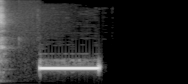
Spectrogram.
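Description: A single steady electronic beep, one mid-pitched tone lasting under a second, starting about half a second in: the cue tone for the listener to repeat the spoken sentence.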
